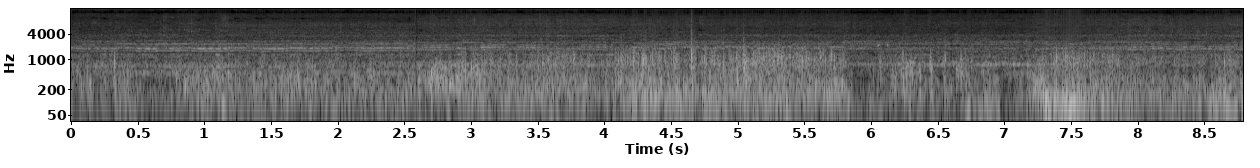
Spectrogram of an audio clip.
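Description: Wind buffeting a phone's microphone outdoors: an uneven rumbling noise that swells and drops, with a faint steady high tone underneath.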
